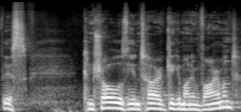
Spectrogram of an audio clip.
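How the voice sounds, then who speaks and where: At a very fast pace, a man with an Irish accent speaks at a medium pitch with ordinary pitch variation. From Ireland. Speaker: sales engineer. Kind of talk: product demo. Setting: webinar.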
